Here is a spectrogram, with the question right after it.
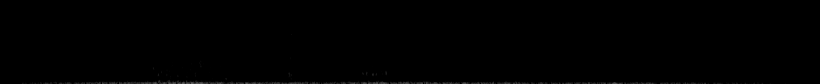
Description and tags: Pigeons taking off at Parque de Serralves, Porto.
